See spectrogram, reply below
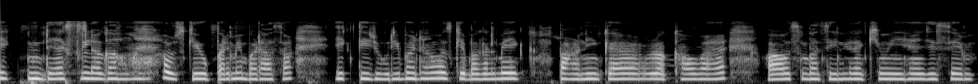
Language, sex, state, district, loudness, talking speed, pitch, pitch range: Hindi, female, Bihar, West Champaran, -16 LUFS, 195 wpm, 255 Hz, 245-265 Hz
